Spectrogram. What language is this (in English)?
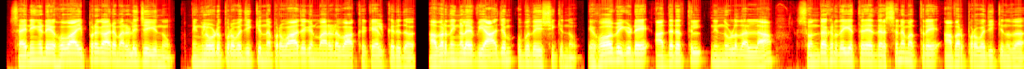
Malayalam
